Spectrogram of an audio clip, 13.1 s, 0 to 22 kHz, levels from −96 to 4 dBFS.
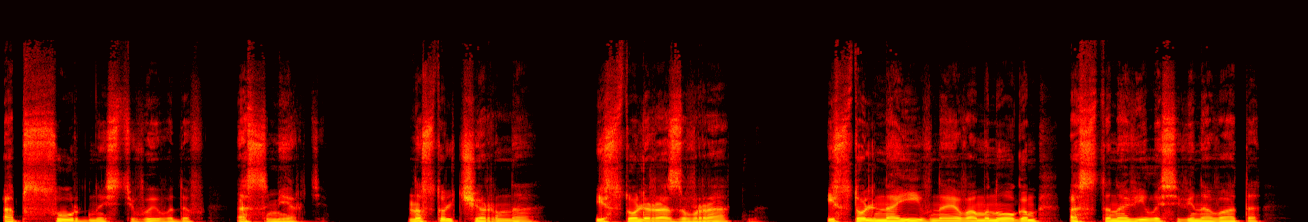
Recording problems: none

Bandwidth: 18 kHz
